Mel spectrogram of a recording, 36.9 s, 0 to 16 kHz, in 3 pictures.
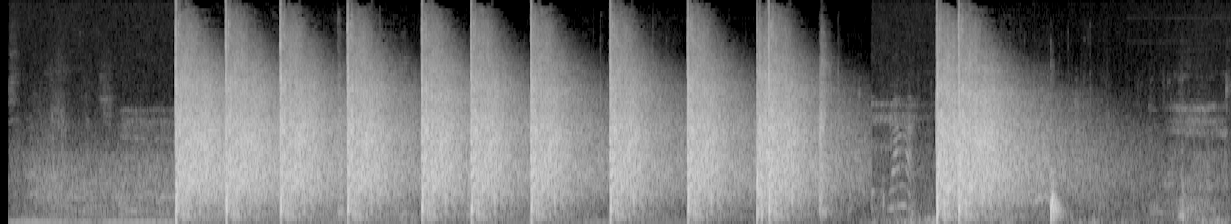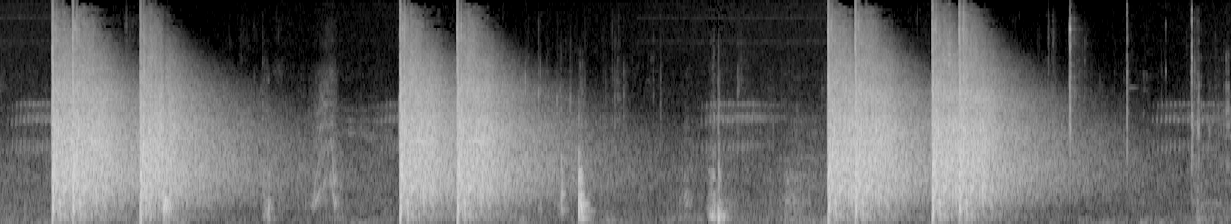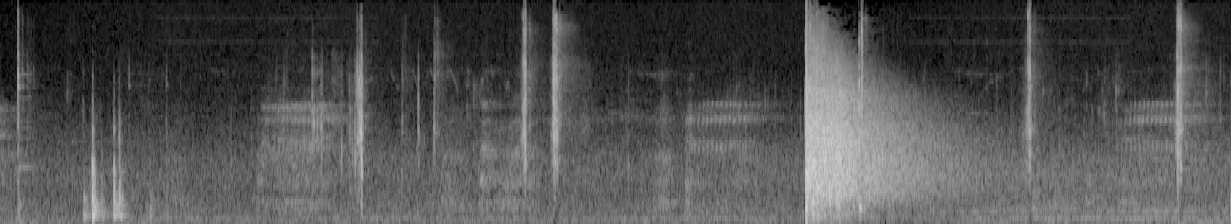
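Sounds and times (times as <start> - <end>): handgun shots with echo: 32.7 - 33.9.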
